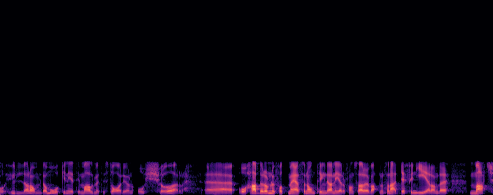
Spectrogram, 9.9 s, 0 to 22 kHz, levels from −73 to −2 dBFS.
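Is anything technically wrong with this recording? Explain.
Yes. Near the very end, from 9.54 to 9.56 s, there is packet loss with pitch repetition. About 20 ms of audio went missing, which fits a single lost packet. The receiver filled the gap by repeating the last pitch period of the speech. That loop briefly holds the sound in place. It comes across as a slightly held, buzzy tone before the speech resumes. The narrow telephone band, roughly 300 Hz to 3.7 kHz, stays audible throughout.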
